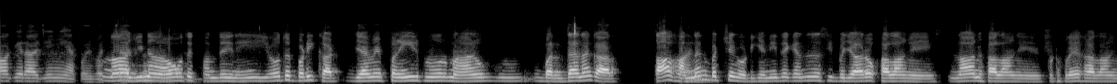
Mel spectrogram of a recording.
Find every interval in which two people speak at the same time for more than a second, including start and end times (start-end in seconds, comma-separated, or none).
none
